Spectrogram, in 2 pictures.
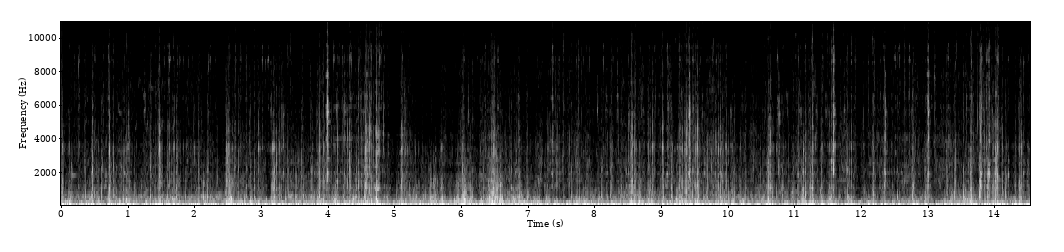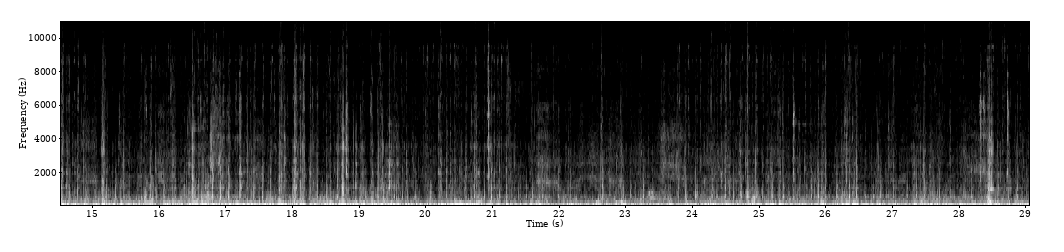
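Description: Dog-pulled dryland rig rolling over a rough dirt trail: a steady low rumble, with constant rattling and knocking as it jolts over bumps.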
